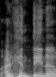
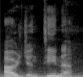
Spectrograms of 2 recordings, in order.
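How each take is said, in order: First: It is said with a Spanish pronunciation. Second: It is said with an English pronunciation.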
